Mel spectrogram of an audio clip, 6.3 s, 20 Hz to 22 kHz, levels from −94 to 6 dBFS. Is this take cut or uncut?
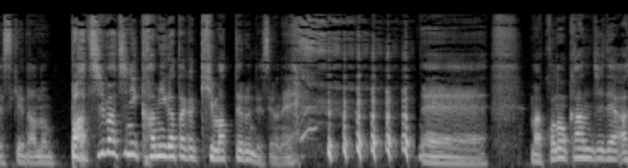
cut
